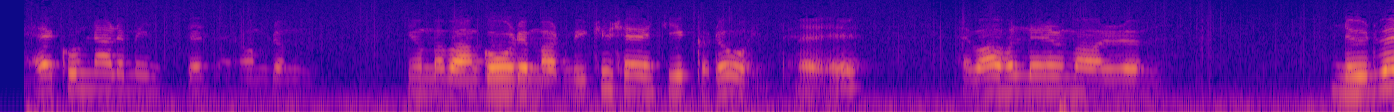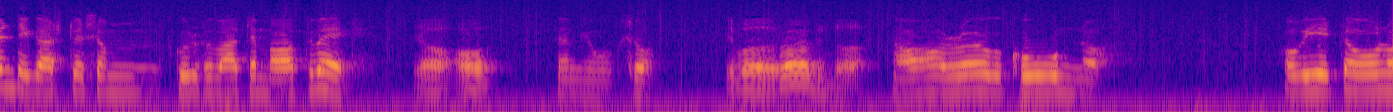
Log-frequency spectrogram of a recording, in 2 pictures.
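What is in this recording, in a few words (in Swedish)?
Ovansjö Gästrikland, Svenska sagor, dialekter; Folkminnen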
